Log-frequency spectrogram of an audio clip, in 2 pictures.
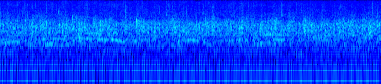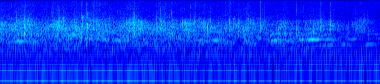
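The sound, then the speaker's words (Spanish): A church audience gives prolonged, dense applause during a worship service. The clapping is steady and continuous for about eight seconds, with voices mixed faintly underneath. “Denle un aplauso grande a Jehová de los ejércitos.”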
